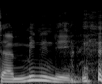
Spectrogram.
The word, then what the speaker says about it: Menini: Is that how you would pronounce that? I know you're very good with French. – Yeah, you've heard me on the other podcast. Yeah, that's Menini. That's pronounced Michelle Menini.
